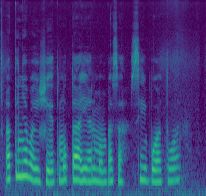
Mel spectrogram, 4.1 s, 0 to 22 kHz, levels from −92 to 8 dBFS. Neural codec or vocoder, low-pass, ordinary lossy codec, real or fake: vocoder, 44.1 kHz, 128 mel bands every 512 samples, BigVGAN v2; none; none; fake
